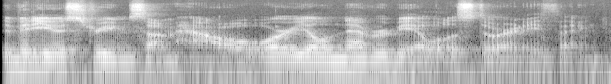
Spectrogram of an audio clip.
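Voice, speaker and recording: Audible room echo surrounds a man speaking at a medium pitch. Background noise is noticeable. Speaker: gaming youtuber. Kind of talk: tutorial. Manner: tends to get loud; many filler ums, halting. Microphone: cheap lapel microphone.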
